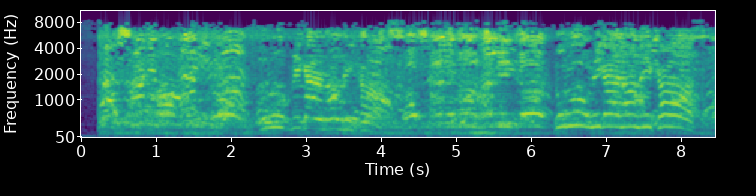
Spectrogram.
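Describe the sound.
A large crowd of protesters in Iran chants slogans in unison, such as "The oil money is lost, spent on Palestine", loud and rhythmic, with voices rising and falling in repeated phrases throughout, a dense roar of many people shouting together.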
